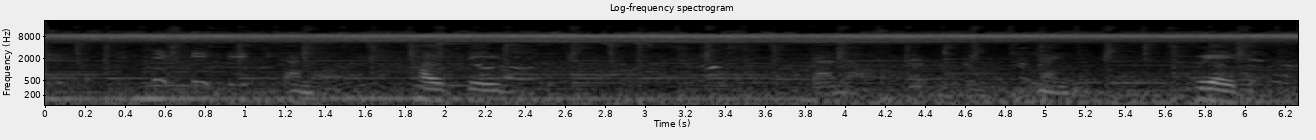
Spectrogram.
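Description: Steady high-pitched chorus of insects, with a low steady hum underneath and a few faint, distant words of speech.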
